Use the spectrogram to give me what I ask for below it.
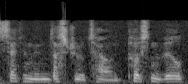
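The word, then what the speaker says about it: Personville: Harvest, which is set in an industrial town, Psonville, Poisonville as it's pronounced described as as an ugly town in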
